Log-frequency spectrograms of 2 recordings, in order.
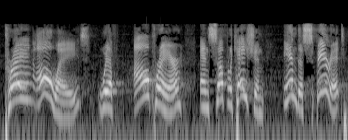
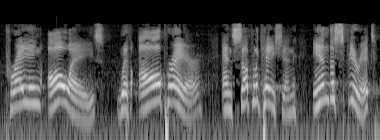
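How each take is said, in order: First: It is read in a livelier, more energetic way. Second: It is read in a flat, low-energy way. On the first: The speaker calls it right. "It's getting better" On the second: The speaker calls it wrong. "Sounds boring"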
